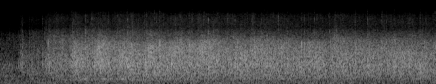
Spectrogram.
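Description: Applause from a group celebrating a retirement after 29 years in public education, dense, even clapping that swells in the first half second and then holds steady and full throughout.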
